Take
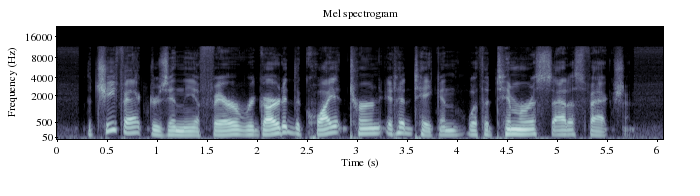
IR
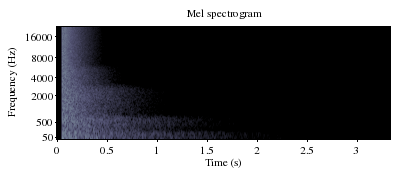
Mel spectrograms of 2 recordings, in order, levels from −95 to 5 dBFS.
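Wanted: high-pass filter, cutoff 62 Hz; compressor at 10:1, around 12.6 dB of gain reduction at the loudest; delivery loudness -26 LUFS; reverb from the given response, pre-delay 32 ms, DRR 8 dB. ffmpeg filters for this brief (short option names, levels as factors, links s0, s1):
-filter_complex "[0:a]highpass=62,acompressor=threshold=0.0708:ratio=10,asplit=2[s0][s1];[1:a]atrim=start_sample=2205,adelay=32[s2];[s1][s2]afir=irnorm=-1:irlink=0,volume=0.141[s3];[s0][s3]amix=inputs=2:normalize=0,volume=1.26"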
